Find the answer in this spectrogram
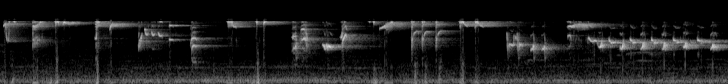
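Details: Chestnut-capped thrush singing in the non-stop 'ngerol' rolling style: rapid varied phrases of thin high notes alternating with lower warbled whistles, ending in a run of quick repeated chattering notes.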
